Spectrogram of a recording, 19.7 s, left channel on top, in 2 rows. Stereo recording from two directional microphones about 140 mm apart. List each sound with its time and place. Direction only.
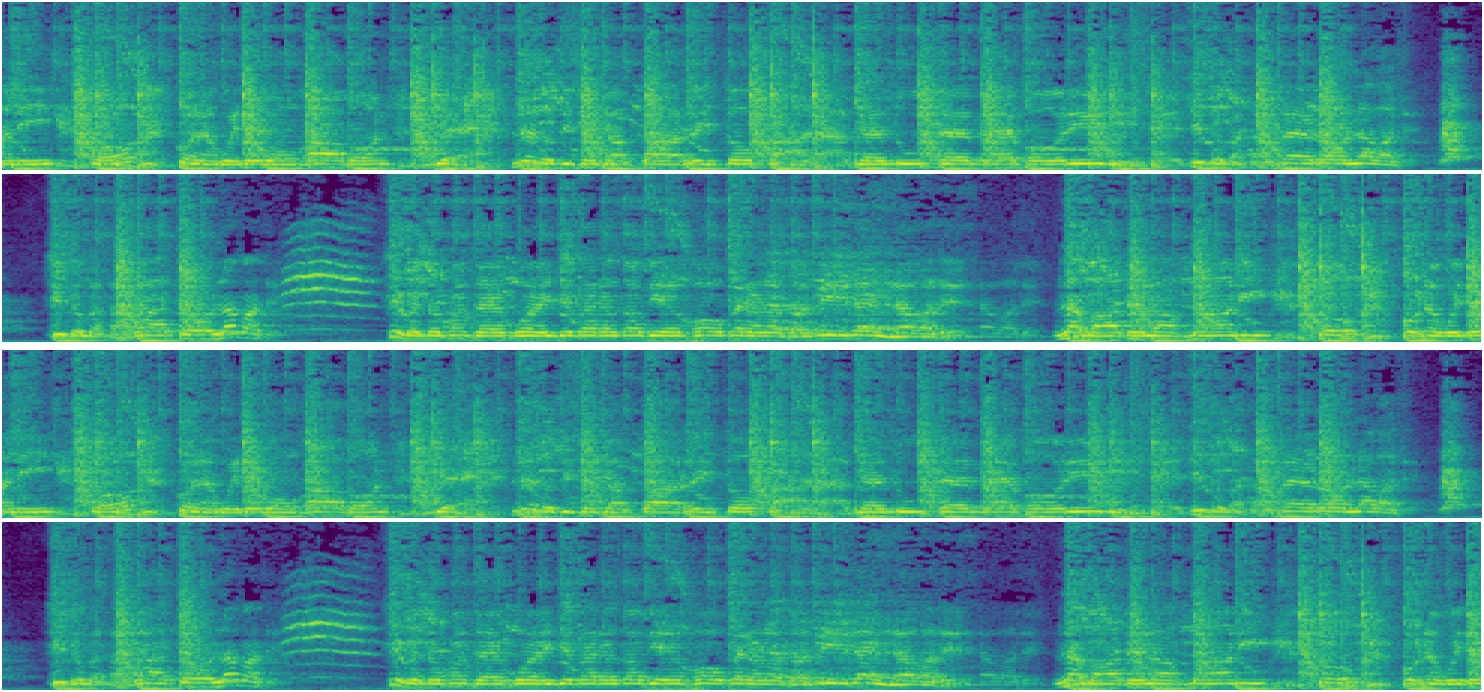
0.0 s music: 25° left (ahead or behind)
10.1 s music: 25° left (ahead or behind)
12.4 s music: 25° left (ahead or behind)
16.9 s music: 20° left (ahead or behind)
